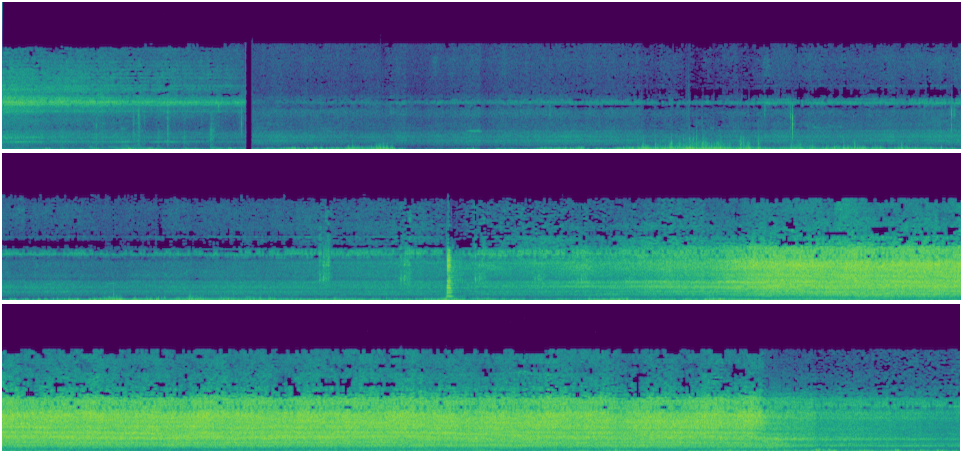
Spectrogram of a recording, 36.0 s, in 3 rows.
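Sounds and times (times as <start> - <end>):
diesel locomotive engine: 0.0 - 35.9
wagons rumbling over rails: 14.1 - 35.9.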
